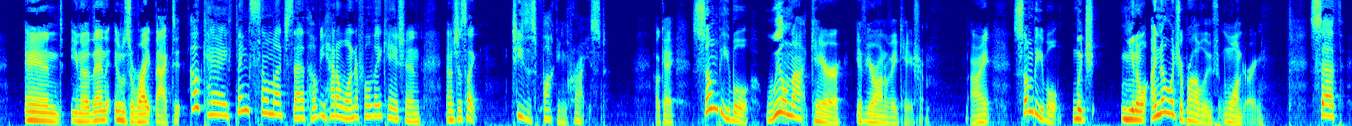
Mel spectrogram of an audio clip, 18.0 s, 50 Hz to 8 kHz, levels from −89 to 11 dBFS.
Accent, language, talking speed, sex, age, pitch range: American, English, 175 wpm, male, 20-39, 110-150 Hz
